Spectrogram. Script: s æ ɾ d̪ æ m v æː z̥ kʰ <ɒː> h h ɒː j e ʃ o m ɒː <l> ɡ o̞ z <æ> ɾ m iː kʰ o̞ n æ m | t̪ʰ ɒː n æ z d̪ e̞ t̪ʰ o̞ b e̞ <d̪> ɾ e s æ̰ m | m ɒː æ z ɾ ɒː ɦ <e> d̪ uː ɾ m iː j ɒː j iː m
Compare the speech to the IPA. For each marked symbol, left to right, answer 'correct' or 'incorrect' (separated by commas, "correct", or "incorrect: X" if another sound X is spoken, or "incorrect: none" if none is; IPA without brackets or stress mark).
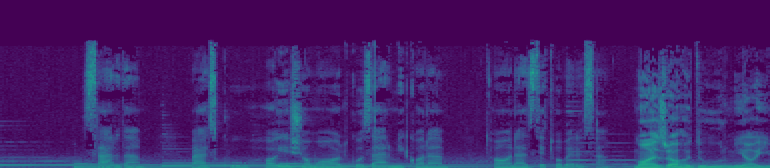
incorrect: uː, correct, correct, incorrect: none, correct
